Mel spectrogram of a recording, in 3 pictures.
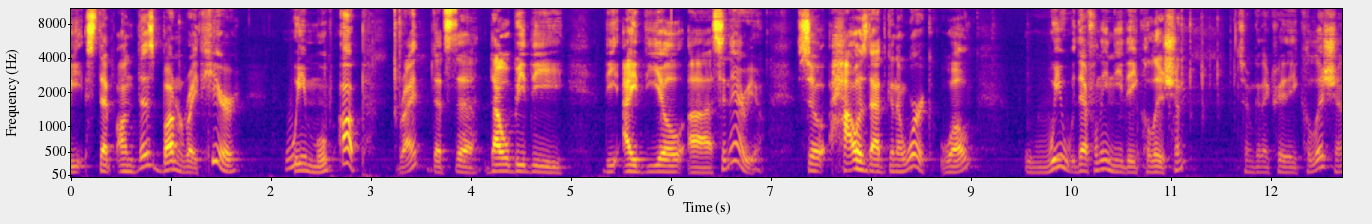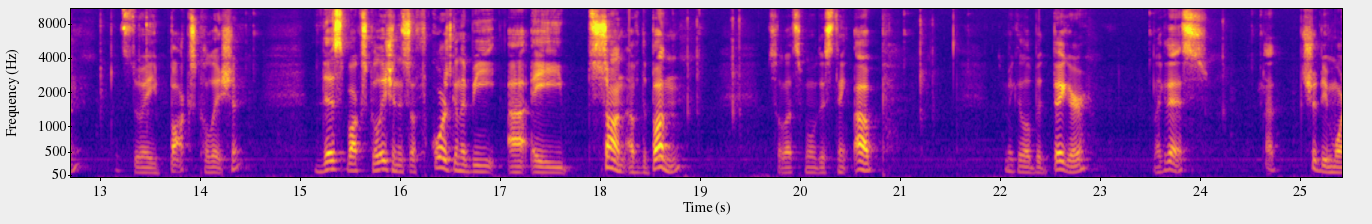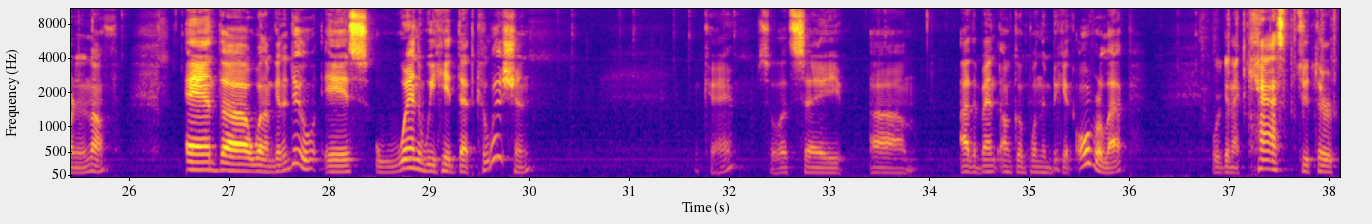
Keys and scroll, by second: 0.0-0.7 typing, 1.8-2.5 typing, 3.0 Escape, 10.8-11.4 typing, 12.3 Down, 12.8 Down, 13.2 Down, 18.6-19.1 typing, 20.7-21.5 typing, 23.9 w, 25.3 s, 36.8-38.1 typing.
